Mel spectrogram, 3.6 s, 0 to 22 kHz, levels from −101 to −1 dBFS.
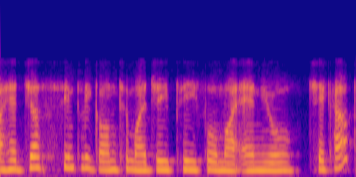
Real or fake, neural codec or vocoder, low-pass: fake; codec, 16 kHz, 8 kbps, FreqCodec, smaller model; 5.4 kHz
